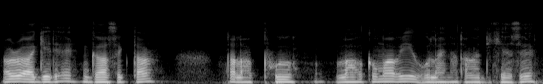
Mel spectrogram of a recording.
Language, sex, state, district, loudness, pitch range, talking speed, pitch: Nagamese, male, Nagaland, Kohima, -20 LUFS, 110-125 Hz, 155 wpm, 115 Hz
